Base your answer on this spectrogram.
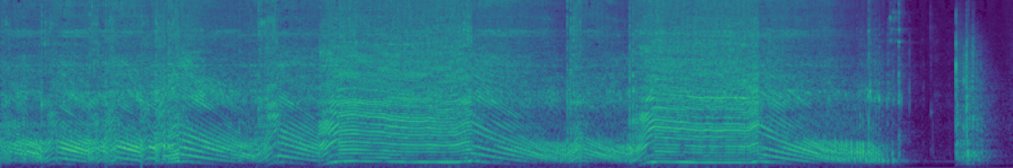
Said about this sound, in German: Ja, wunderbar. Die Säge funktioniert. Jetzt werden möglicherweise alle diskutieren und sagen, oh, guck mal, mitten im Gottesdienst eine Motorsäge und so weiter.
